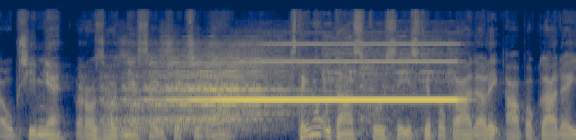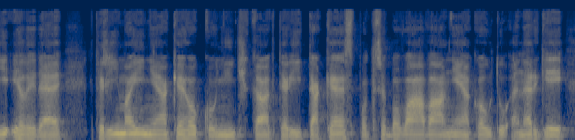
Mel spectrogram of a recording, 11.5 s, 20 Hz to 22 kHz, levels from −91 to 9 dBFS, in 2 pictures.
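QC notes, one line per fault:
0.79–5.01 s, feedback howl: a tone near 1 kHz builds out of the speech and peaks about 16 dB above it, pulsing roughly every 200 ms. A loudspeaker is feeding the microphone on the same call with more than unity loop gain, so each pass around the loop comes back louder. The loop's frequency response narrows the growing repeats to one dominant ring, and the loop delay sets the pulse rate. The howl stops at 5.01 s when the loop is broken.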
